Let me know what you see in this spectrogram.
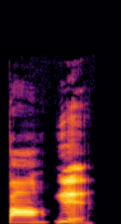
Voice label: "ba1yue4", Chinese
